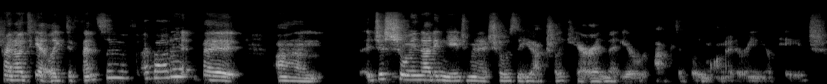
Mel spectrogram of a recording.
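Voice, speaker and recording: A woman's pitch swings very widely. She talks at a moderate pace. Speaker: guest presenter on social media. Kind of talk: webinar presentation.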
